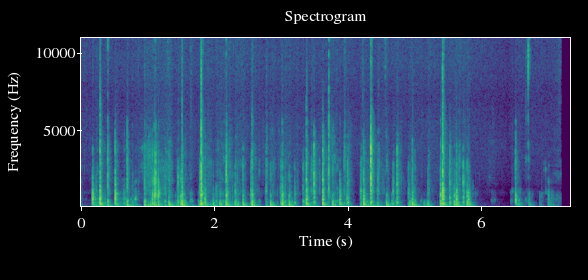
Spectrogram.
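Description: A rapid run of light knocks and taps, several a second, going on for about six seconds, then breaking off, with a few more taps near the end.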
